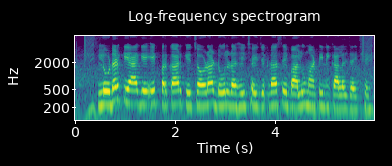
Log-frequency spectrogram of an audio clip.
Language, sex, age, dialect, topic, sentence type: Magahi, female, 31-35, Western, agriculture, statement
